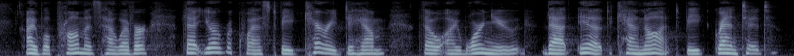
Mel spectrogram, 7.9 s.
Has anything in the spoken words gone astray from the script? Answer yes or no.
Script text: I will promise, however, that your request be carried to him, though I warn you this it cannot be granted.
yes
